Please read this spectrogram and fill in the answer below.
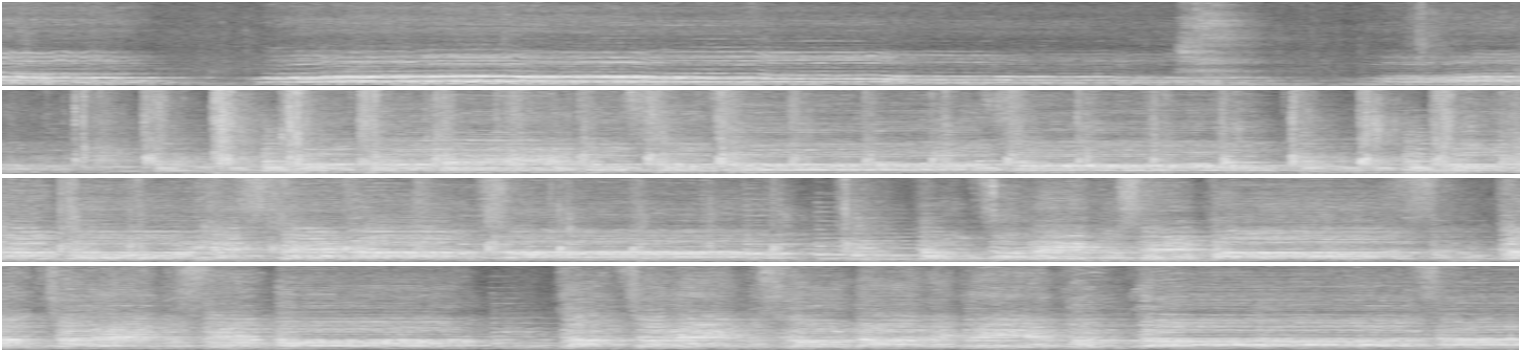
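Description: Mixed choir singing sustained, slowly moving chords. About seven seconds in, after a cut, it goes into a fast rhythmic piece with sharp hand claps in time with the singing.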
